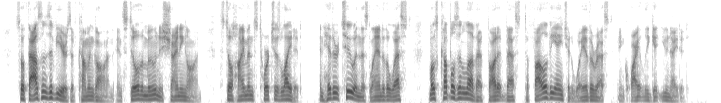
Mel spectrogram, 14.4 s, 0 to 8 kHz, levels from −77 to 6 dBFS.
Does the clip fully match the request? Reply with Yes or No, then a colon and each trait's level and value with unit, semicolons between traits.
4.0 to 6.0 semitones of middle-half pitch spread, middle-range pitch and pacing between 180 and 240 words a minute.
No: average, 5.2 semitones; low, 105 Hz; average, 200 wpm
